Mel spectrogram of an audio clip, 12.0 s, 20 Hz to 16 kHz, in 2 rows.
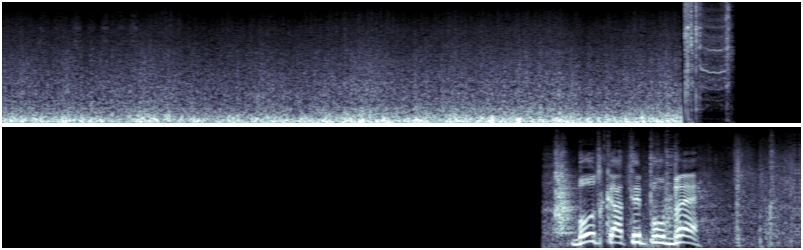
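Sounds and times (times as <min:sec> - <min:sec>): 
strong wind buffeting the microphone outdoors beside a bird nest box on an oak tree: 0:00.0 - 0:05.2
speech: 0:10.2 - 0:11.4.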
